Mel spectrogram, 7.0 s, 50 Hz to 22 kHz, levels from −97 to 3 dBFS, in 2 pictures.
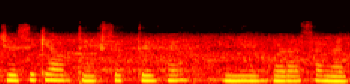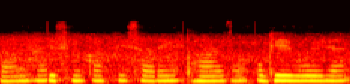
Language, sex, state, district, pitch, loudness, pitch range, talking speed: Hindi, female, Maharashtra, Pune, 235 Hz, -29 LUFS, 230-240 Hz, 155 wpm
